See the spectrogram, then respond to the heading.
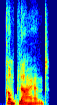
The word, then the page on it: compliant: Indian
